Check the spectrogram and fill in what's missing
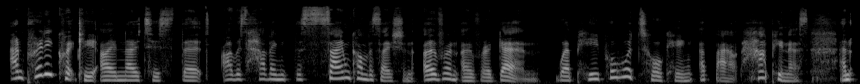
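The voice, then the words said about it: British accent. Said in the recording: “I'm from the UK, as you can probably tell from my accent.”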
